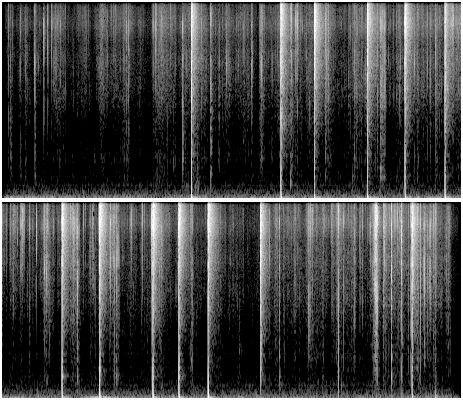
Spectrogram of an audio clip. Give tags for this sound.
pops
garage
field-recording
audiodrama
bubblewrap
packaging
foley
squish
AudioDramaHub
moving

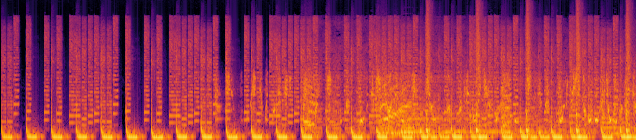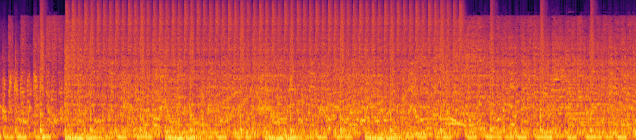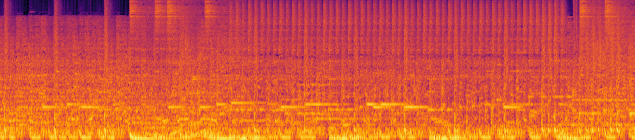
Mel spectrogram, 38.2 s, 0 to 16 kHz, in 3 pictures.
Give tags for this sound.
Games
lo-fi
Mega
sans
8
electronica
bit
loop
Music

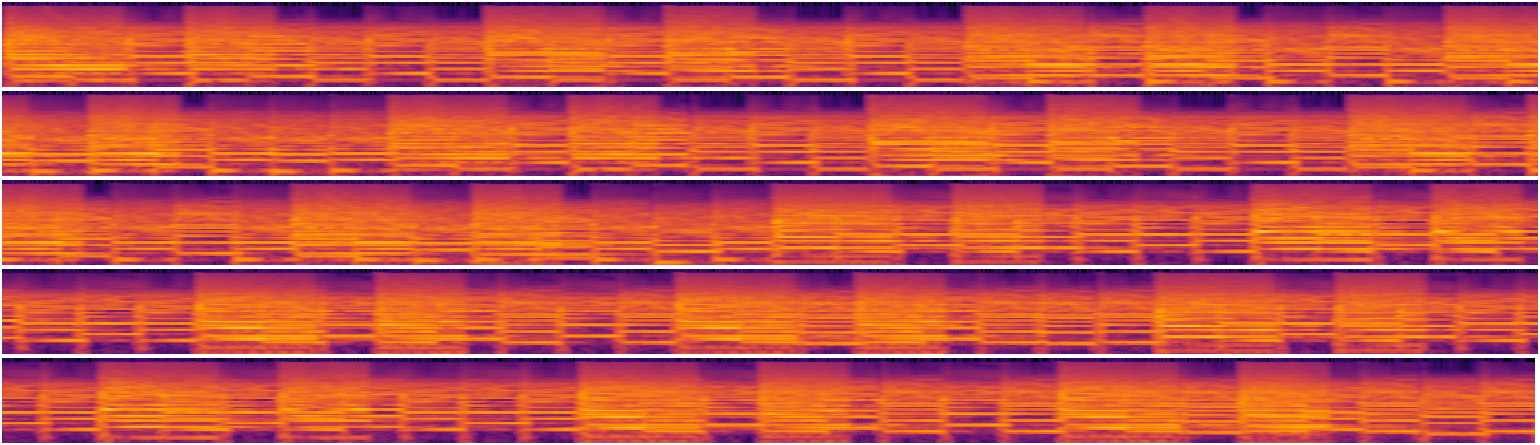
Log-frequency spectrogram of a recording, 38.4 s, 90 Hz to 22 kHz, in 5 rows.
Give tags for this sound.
distortion
power-chord
distorted
guitar
electric-guitar
loop
100bpm
overdrive
100-bpm

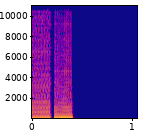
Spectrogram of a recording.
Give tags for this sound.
blip
effect
game
sfx
sound
sound-effect
videogame

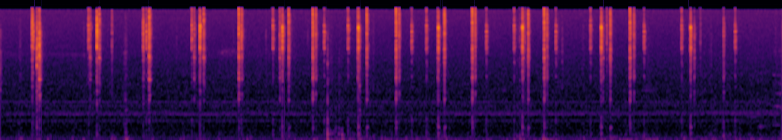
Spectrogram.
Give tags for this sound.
aluminium-film
noise
metalic
aluminium

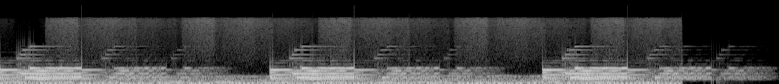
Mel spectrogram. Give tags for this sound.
mechanism
Piano
pumping

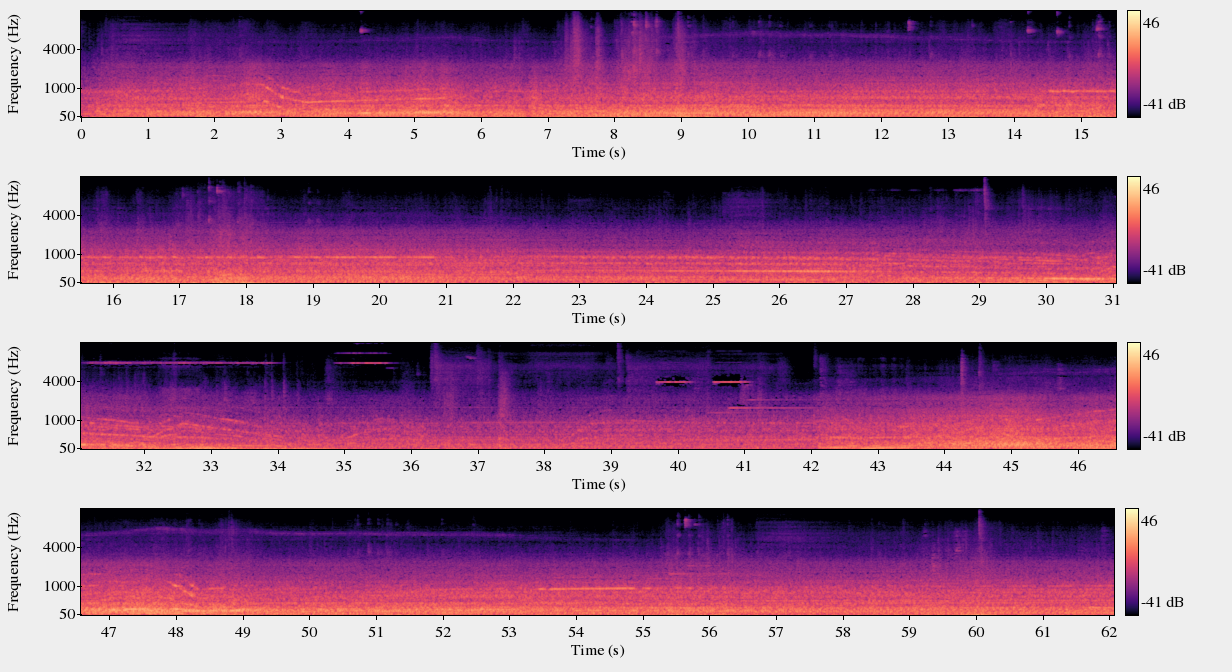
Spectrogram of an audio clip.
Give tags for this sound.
autobus
bus
transport

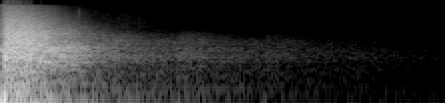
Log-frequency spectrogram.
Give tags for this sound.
explosion
loud
pop
gun
weapon
gunshot
bang

